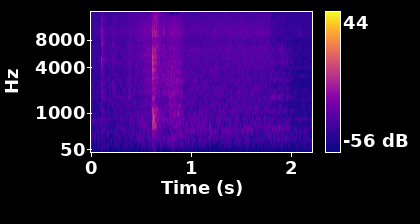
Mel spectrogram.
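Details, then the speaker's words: Toyota diesel glow plug bench-tested with direct battery leads after engine/VSC/TRC warning and preheat fault: short crackle then soft steady sizzle fading; plug heats properly and is good, fault lies elsewhere in preheat circuit. "c'est que c'est bon signe le bruit donc mes bougies elles ont rien donc j'ai un problème ailleurs"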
